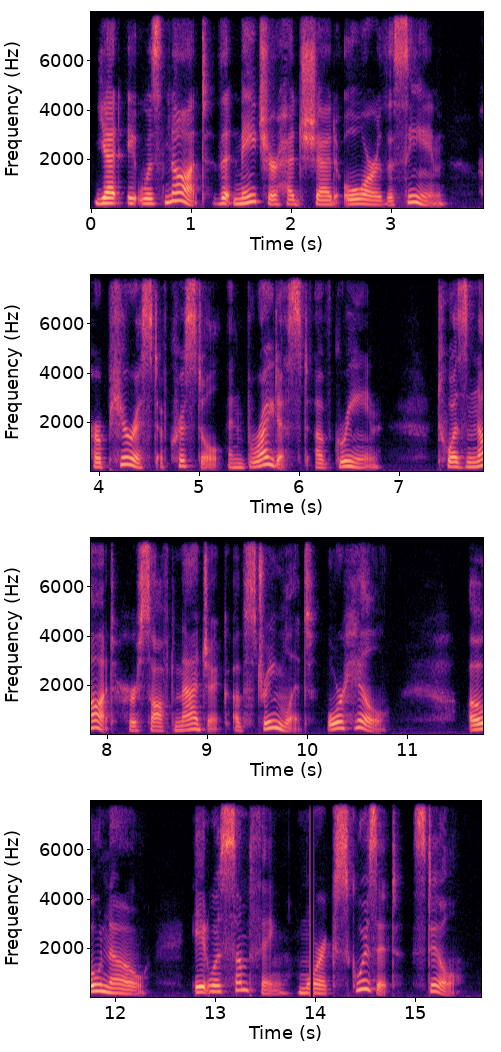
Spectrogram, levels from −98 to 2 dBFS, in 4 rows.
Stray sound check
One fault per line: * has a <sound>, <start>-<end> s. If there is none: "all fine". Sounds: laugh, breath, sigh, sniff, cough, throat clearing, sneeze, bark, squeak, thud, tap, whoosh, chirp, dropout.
* has a dropout, 13.9-14.0 s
